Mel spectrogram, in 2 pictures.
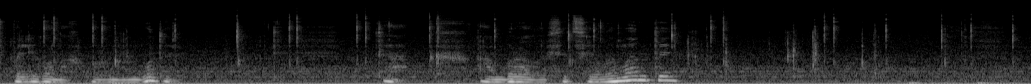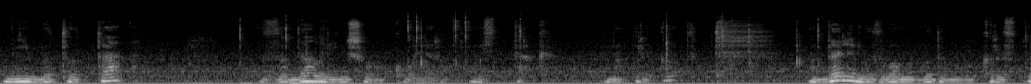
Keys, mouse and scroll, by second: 0.1 shift+click, 0.9-2.0 middle drag, 2.0 shift+click, 2.7 shift+click, 3.4 shift+click, 4.1-6.3 middle drag, 6.3 ctrl+click, 7.4 shift+click, 8.0-12.5 middle drag, 12.5 g, 14.0 click, 14.7-20.6 middle drag.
